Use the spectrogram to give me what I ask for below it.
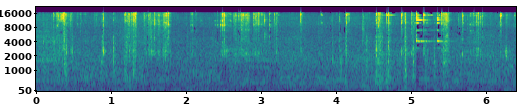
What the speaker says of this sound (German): wir wissen nicht mehr, welcher Schlüssel passt.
